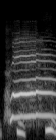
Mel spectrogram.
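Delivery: very high squeal; shrieked disbelief. Retold or imitated. Retells own reaction to invitation.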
